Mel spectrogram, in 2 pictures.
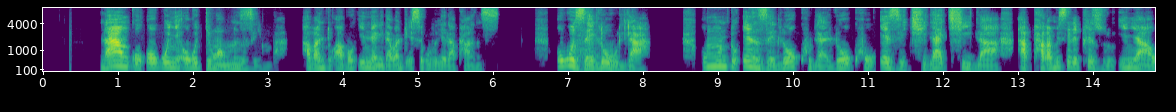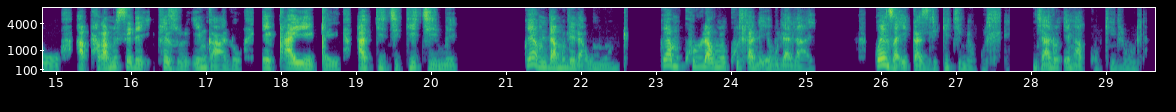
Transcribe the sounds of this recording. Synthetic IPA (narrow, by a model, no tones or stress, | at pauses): naŋkʼuʔoɣuɲɛʔoɣud̥ʱiŋwaum̩zimbʱaː | βantʼuʔaβɔʔineŋilaβantʼuɛseɣuβɛɣɛlapʰaːnt͡sʼi̥ | uɣuzeluːla | umuntʼuʔɛnd͡zʱɛlokʰulalokʰuezit͡ʃʼilat͡ʃʼilaːpʰaɣamisɛlɛpʰezuluʔiɲawɔapʰaɣamisɛlɛpʰezuluʔiŋalɔɛǃajɛǃɛaɡ̥ʱid̥ʒ̥ʱiɡ̥ʱid̥ʒ̥ʱiːmɛ | ɣujam̩lamulɛlaumuːntʼu | ɣujam̩kʰululaumikʰuɬanɛeβulalaːjɔ | ɣwɛnd͡zʱaiɡ̥ʱaziliɡ̥ʱid̥ʒ̥ʱimɛɣuːɬɛ | nd͡ʒʱalɔʔɛŋaɡ̥ʱuɡ̥ʱiluːla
